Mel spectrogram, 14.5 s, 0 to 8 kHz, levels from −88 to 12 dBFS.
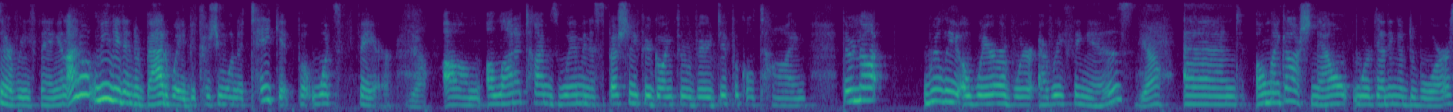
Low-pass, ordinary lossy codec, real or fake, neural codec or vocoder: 7.2 kHz; Opus, 16 kbps; real; none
